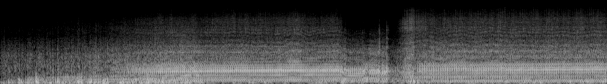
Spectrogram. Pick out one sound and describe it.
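A car engine drones steadily, heard from inside the car.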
